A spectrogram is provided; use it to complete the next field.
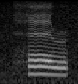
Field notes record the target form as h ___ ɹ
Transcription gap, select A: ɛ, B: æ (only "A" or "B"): A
